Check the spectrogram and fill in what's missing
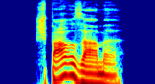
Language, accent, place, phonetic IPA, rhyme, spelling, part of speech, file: German, Germany, Berlin, [ˈʃpaːɐ̯ˌzaːmə], -aːɐ̯zaːmə, sparsame, adjective, De-sparsame.ogg
- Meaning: inflection of sparsam: 1. strong/mixed nominative/accusative feminine singular 2. strong nominative/accusative plural 3. weak nominative all-gender singular 4. weak accusative feminine/neuter singular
